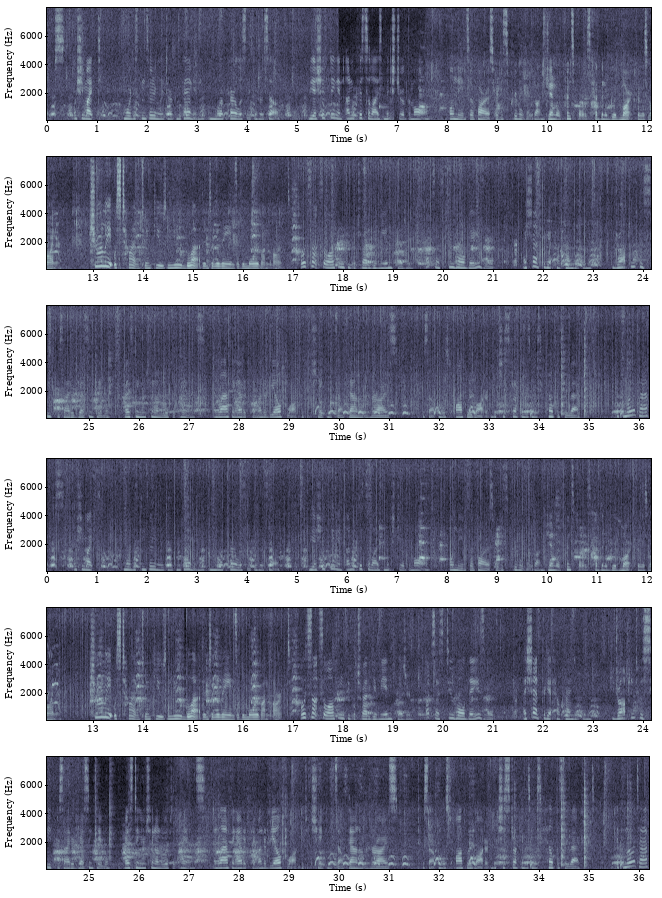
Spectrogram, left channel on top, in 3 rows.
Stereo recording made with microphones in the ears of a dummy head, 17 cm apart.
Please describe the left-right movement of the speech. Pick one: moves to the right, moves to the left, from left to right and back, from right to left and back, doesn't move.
moves to the right.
